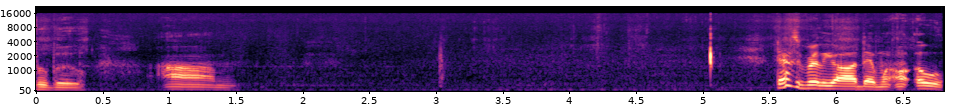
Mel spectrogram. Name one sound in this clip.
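A man speaks casually, close to the microphone, with pauses.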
